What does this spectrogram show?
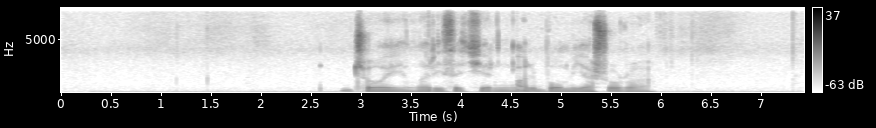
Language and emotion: Russian, neutral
